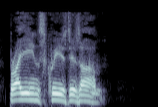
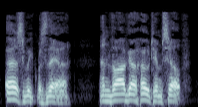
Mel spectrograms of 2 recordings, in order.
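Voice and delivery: ordinary delivery, nothing marked

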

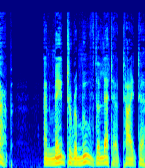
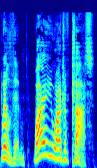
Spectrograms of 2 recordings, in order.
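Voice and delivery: stern teacher; 10 semitones higher, 7 dB louder than usual. Acted.

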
